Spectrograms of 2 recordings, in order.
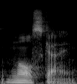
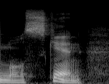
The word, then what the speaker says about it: Moleskine: I called it Moleskine. To me, that just seemed phonetic. That was how the word looked to me, was Moleskine. But a lot of you respectfully, or not so respectfully, disagreed. But the thing is, my commenters also disagreed with each other on how to pronounce Moleskine.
